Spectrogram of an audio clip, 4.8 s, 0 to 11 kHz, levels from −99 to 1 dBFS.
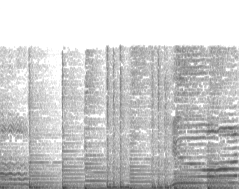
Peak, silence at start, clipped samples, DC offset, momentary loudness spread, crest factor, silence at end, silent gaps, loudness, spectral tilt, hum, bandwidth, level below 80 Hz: -18 dBFS; 0 s; under 0.1%; under 0.1%; 9 LU; 18 dB; 0 s; none; -37 LUFS; -4.5 dB/octave; none; 8.8 kHz; -42 dBFS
